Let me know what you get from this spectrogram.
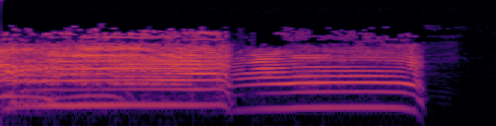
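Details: Cow bellowing loudly on a farm, a long steady harmonic moo that breaks into a second, slightly lower tone before fading out.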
